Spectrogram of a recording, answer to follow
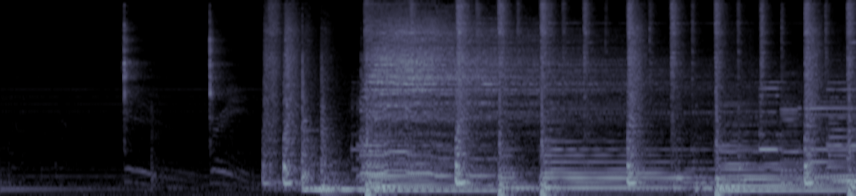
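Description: A live band starts a song after a short quiet gap with two sharp clicks. About two and a half seconds in, drum kit with cymbal, snare and bass drum comes in together with guitar in a steady rhythm.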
